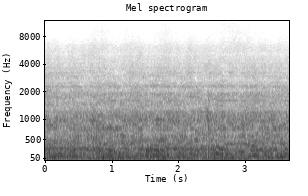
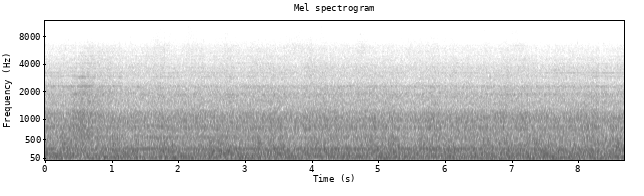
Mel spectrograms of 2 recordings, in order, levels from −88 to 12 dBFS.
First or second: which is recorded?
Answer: second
